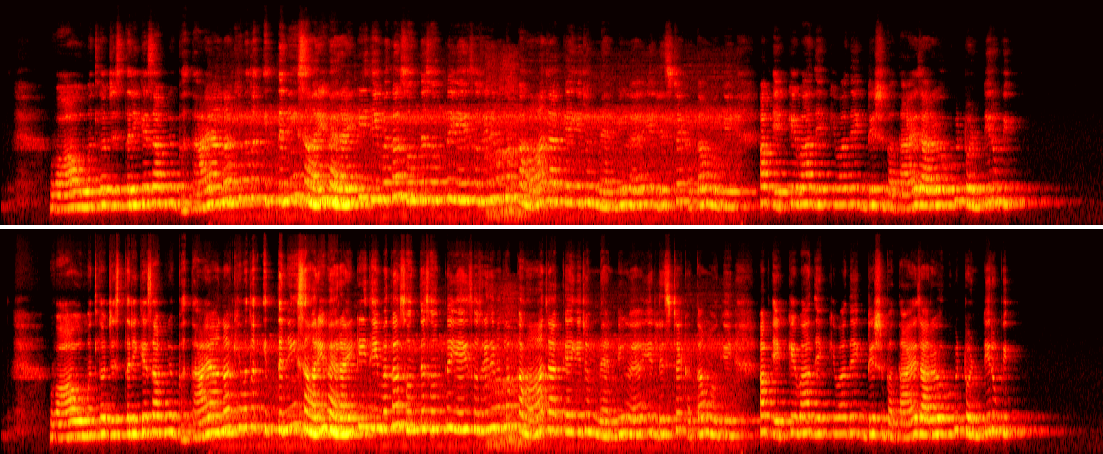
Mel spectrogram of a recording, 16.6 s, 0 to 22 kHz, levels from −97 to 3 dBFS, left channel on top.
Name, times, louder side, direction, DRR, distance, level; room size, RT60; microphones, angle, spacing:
voice 1, 0.2-15.1, right 2 dB, 45° right, 4 dB, 0.4 m, -30 dB
sound 1, 3.1-11.1, left 1 dB, 20° left, 0.9 m, -49 dB
3.6 x 2.4 x 3.0 m, 1.2 s
head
